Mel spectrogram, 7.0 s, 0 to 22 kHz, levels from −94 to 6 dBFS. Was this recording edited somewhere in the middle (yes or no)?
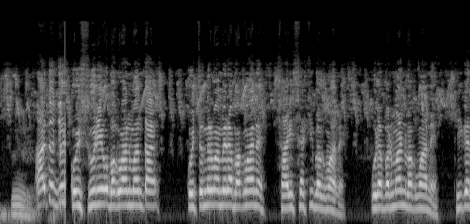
yes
